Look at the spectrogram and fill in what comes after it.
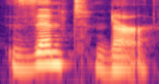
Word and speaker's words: Zentner: So again, his name's Alexi Zentner. I think I'm saying that right. It's Z E N T N E R.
